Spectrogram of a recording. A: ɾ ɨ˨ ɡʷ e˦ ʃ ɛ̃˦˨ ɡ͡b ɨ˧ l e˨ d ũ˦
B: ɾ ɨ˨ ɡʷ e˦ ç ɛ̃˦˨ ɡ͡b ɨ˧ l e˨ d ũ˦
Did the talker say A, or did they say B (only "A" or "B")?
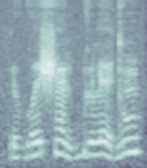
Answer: A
